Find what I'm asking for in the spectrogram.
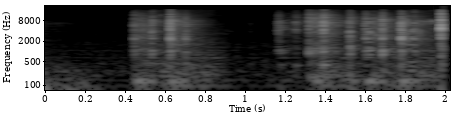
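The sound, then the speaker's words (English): Quiet clicking of fingers typing on a computer keyboard, in two short bursts of rapid keystrokes separated by a brief pause. “I guess what I'm gonna have to do is just type in their names”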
